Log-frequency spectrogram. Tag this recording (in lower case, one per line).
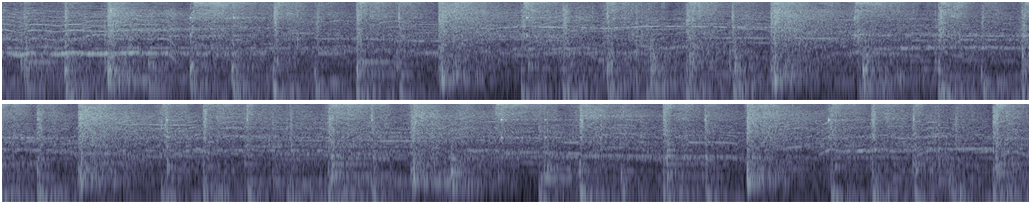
music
